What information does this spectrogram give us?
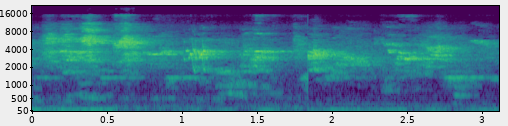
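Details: Budgies warble and chirp in quick, overlapping phrases of squeaky, whistled notes, rising and dipping about once or twice a second over a faint low hum.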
